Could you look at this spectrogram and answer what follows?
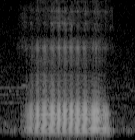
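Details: Cavalier dog sleeping comfortably between its owner's legs: one long, buzzing, fluttering snore on an in-breath; snoring.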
